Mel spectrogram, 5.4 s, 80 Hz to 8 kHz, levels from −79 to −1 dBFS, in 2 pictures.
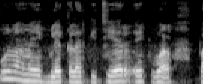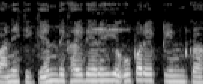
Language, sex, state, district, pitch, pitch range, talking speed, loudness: Hindi, male, Chhattisgarh, Sarguja, 155 Hz, 145-170 Hz, 230 wpm, -19 LUFS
